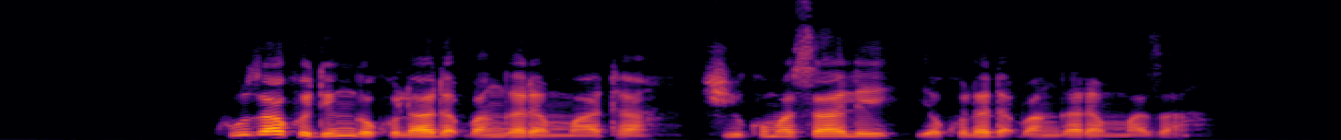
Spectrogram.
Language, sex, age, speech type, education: Hausa, male, 30-45, read, tertiary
